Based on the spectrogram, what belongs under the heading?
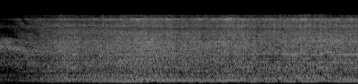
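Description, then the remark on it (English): A San Bernardino County Sheriff's Department police helicopter passes overhead above a residential neighborhood, its engine a steady, broad droning roar with a low hum underneath that swells slightly and holds for several seconds. No one speaks. “Oh, do you hear that overhead? That's the San Bernardino County Police helicopter, Sheriff's Department helicopter.”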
